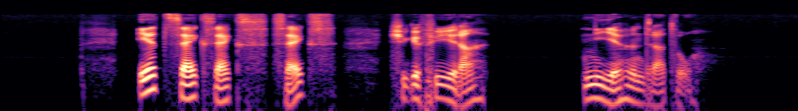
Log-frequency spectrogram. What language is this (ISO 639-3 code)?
swe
